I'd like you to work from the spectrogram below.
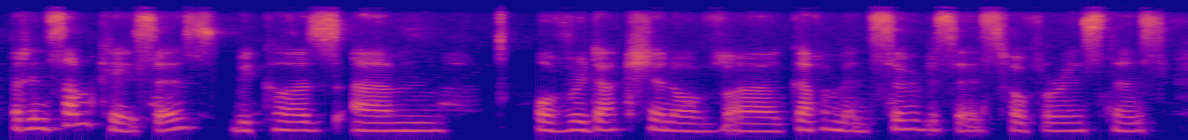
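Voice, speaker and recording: A woman's voice: fairly low pitch, fairly even intonation, unhurried, warm tone, husky. A woman from Zambia, giving a thoughtful academic presentation over a video call with many restarts. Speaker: webinar presenter.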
